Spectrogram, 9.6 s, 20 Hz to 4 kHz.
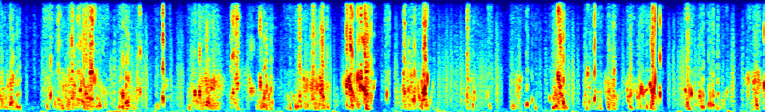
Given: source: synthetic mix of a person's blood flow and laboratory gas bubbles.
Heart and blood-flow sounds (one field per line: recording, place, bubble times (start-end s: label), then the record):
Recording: Doppler ultrasound of blood flow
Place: subclavian vein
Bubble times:
0.00-0.30 s: bubbles
0.53-1.36 s: bubbles
1.44-1.77 s: bubbles
1.91-2.12 s: bubbles
2.30-2.81 s: bubbles
2.85-3.44 s: bubbles
3.53-4.13 s: bubbles
4.25-4.71 s: bubbles
4.79-4.87 s: bubbles
4.99-5.43 s: bubbles
5.80-5.99 s: bubbles
6.06-6.17 s: bubbles
6.37-6.74 s: bubbles
6.83-7.12 s: bubbles
7.28-7.77 s: bubbles
7.80-8.29 s: bubbles
8.53-9.11 s: bubbles
9.30-9.57 s: bubbles
From the record:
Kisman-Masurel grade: 343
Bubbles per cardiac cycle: rolling drumbeat, 9 or more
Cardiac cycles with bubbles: 100%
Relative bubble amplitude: loud (0.450 to 0.775)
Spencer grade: 3 (all of the cardiac periods contain showers or single bubble signals, but not dominating or overriding the cardiac motion signals)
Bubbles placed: anywhere in the cardiac cycle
